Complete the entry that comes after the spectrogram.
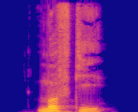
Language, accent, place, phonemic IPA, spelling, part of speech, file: German, Germany, Berlin, /ˈmʊfti/, Mufti, noun, De-Mufti.ogg
- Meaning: 1. mufti (Muslim scholar) 2. a Muslim, particularly one wearing religious attire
